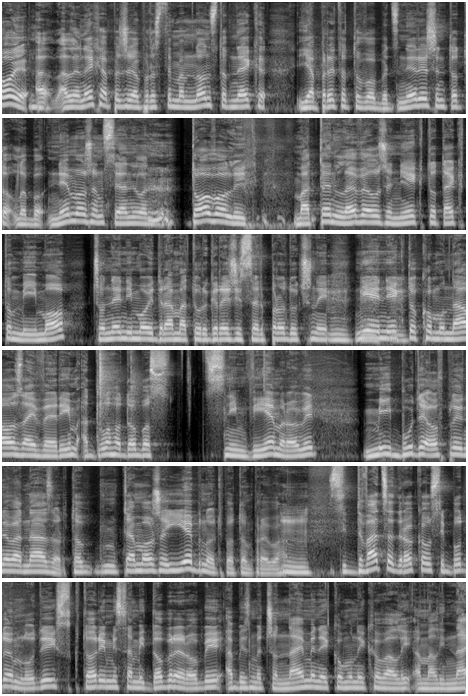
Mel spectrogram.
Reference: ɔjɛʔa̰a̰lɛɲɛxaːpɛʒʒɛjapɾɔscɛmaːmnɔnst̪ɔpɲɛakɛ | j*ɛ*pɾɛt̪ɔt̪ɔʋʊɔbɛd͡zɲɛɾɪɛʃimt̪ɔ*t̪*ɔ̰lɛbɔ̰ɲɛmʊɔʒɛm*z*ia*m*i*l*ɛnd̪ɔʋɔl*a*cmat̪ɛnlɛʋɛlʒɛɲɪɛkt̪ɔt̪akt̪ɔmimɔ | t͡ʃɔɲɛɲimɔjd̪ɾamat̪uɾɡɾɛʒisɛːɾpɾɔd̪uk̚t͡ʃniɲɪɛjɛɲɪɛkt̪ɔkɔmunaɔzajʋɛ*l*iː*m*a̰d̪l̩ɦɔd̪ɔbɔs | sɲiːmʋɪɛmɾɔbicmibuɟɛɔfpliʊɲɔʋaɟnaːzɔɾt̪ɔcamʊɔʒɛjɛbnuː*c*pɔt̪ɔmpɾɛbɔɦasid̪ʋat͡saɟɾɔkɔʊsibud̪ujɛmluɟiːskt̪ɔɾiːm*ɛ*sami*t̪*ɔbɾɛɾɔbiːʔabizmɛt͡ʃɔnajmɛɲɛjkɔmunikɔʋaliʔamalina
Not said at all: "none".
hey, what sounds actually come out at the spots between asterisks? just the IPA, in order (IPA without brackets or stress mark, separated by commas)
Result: a, t̪, s, ɲ, l, i, ɾ, m, c, i, d̪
